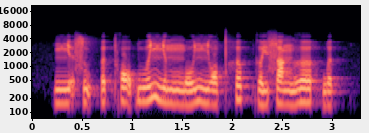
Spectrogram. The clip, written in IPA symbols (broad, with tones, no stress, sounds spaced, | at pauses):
ɲ ɛ̰˧˨ s ṵ˧˨ ʔ ə˨˩ t̚ k ɔ̰˧˨ ɓ u˨˦ ə̯ ɲ ə˧ n ŋ o˨˦ ɲ ɔ˧ t̪ʰ ə˦˥ p̚ k ə˨˦ j s a˧ ŋ ɣ əː˧ h w ə˨˩ t̚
